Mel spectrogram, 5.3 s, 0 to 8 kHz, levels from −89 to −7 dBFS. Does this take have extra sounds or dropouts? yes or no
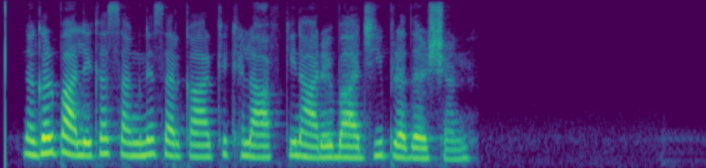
no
